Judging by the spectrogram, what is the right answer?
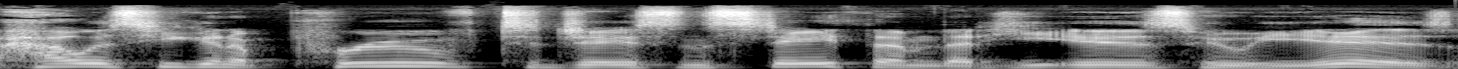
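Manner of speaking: ordinary talk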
